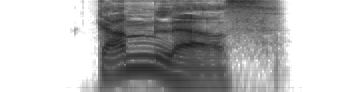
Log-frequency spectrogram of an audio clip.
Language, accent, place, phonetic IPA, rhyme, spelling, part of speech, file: German, Germany, Berlin, [ˈɡamlɐs], -amlɐs, Gammlers, noun, De-Gammlers.ogg
- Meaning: genitive singular of Gammler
